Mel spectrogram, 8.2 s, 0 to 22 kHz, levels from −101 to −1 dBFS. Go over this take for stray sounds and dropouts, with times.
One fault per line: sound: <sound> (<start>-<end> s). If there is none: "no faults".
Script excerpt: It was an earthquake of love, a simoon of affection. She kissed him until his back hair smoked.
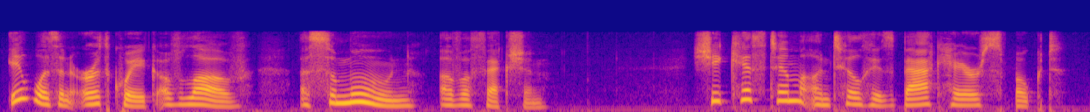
sound: dropout (7.5-7.6 s)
